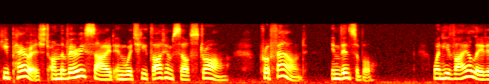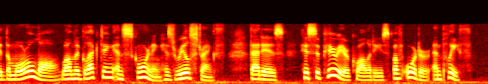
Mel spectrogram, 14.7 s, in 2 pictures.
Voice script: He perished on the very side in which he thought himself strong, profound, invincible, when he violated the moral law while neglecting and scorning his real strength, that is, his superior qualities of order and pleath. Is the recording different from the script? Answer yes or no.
no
